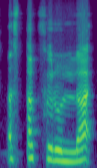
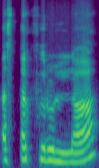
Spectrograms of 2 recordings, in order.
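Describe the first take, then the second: The two takes are said the same way.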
